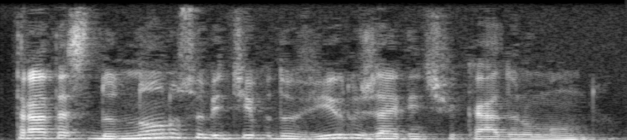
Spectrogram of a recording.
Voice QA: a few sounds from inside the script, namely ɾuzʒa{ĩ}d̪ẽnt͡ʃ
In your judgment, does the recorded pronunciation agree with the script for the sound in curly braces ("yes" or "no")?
no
